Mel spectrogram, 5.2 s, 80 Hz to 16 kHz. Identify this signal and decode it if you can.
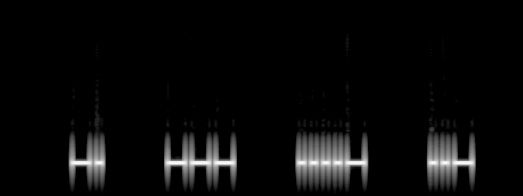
Morse code, heard as a keyed tone, about 20 wpm, spaced as for 10 wpm, 700 Hz. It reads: NO4U
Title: 102 Lesson 17g - Letter u - Call Signs 20wpm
